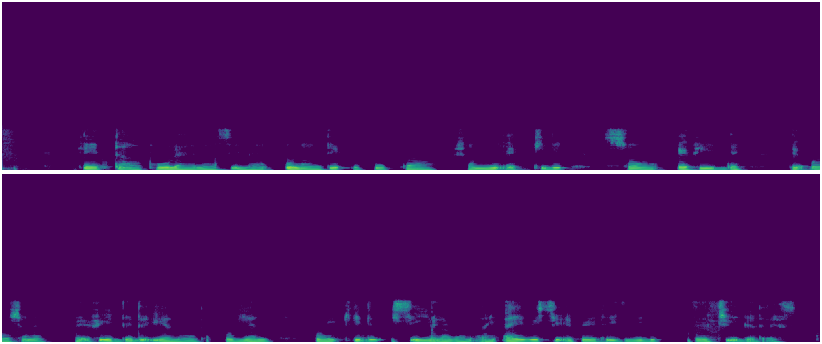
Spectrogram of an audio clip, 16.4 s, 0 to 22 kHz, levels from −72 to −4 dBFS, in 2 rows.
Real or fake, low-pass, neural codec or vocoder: fake; 5.4 kHz; codec, 44.1 kHz, 3.4 kbps, Pupu-Codec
